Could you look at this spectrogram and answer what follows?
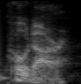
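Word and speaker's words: Poddar: This is from our dear friend, Rukmini Priya Potter. Am I pronouncing your last name right? Podar. Like Hanuman Prasad Podar?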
